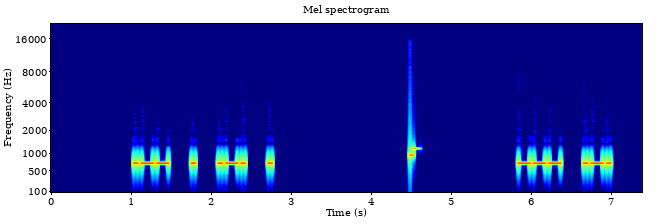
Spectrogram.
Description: Morse code, heard as a keyed tone, about 25 wpm, spaced as for 18 wpm, 690 Hz. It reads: WERE OR
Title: 2x Character Spacing - Top 200 Words - 25wpm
